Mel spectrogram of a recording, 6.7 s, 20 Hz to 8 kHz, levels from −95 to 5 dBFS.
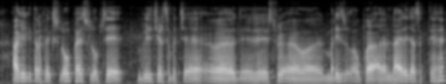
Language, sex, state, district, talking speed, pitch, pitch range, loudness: Bhojpuri, male, Bihar, Saran, 190 wpm, 115 Hz, 110-125 Hz, -23 LUFS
